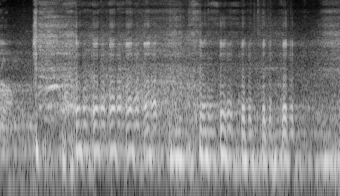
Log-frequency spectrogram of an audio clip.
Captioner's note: laughing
